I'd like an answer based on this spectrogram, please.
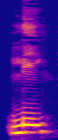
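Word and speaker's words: league: जैसे यहाँ पे देखिए टी ओ एन जी यू ई है, तो यहाँ जी के बाद यू ई है, यानी जी यू ई साथ में है तो यहाँ पे यू का उच्चारण नहीं करेंगे। अगला वर्ड देखते हैं पी एल ए जी यू ई, तो जी यू ई साथ में है तो यू का उच्चारण नहीं करेंगे। इसको पढ़ा जाता है टंग, प्लेग, लीग।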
